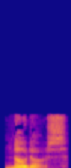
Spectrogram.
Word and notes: nodose: British English

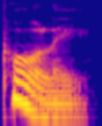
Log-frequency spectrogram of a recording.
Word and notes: poorly: British English

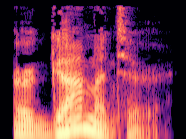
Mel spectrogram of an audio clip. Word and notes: ergometer: British English

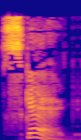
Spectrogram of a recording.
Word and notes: scag: British English

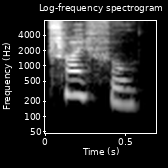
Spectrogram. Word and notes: trifle: British English

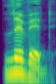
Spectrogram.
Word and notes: livid: American English

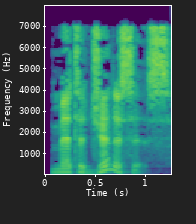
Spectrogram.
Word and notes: metagenesis: British English

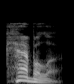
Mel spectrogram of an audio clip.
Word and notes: kabbala: British English

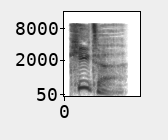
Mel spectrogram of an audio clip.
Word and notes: chaeta: British English

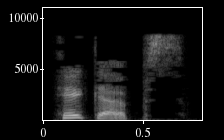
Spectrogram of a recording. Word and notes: hiccups: British English

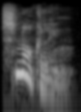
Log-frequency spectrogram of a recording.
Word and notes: snorkelling: British English

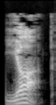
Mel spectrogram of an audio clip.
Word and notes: yaup: English; British English

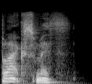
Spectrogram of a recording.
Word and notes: blacksmith: British English

